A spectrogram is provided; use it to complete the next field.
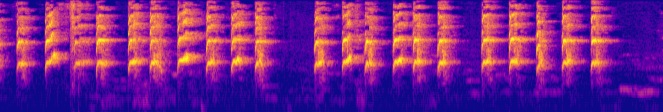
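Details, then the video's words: A cockatiel sings in quick runs of bright, harmonic whistled notes, roughly three or four per second, broken by short pauses; no other sounds stand out. "Cockatiel Singing with Cute Friend"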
